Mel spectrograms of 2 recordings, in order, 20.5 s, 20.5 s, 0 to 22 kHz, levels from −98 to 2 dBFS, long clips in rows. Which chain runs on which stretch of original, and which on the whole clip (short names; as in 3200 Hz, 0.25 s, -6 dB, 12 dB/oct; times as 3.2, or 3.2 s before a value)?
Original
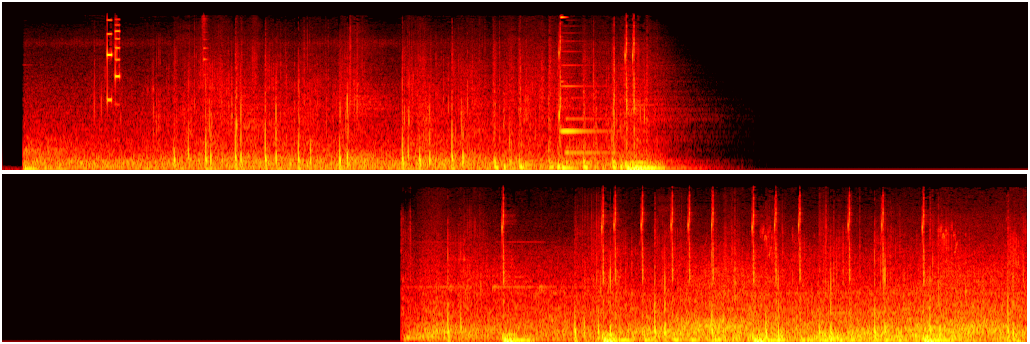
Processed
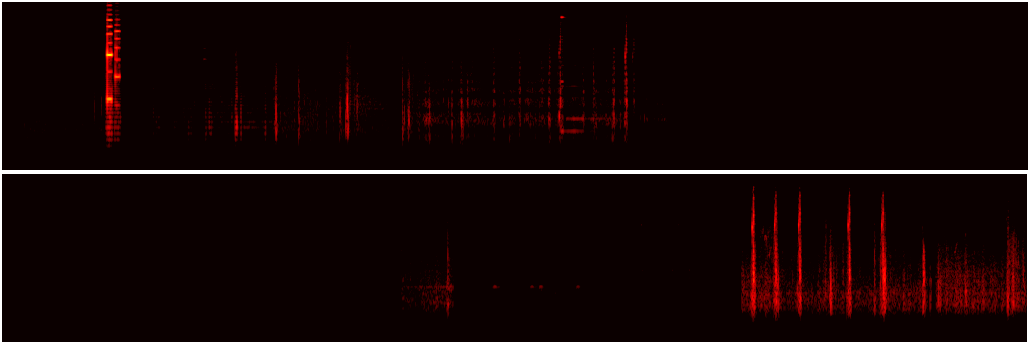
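1.01–2.7 half-wave gain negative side -3 dB + robotiser 146 Hz + mismatched tape noise reduction decoder only
4.17–6.66 comb 1.6 ms, depth 83% + compressor 10:1, threshold -25 dBFS
14.77–17.65 spectral contrast raised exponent 2.9 + echo 0.371 s -3.5 dB
19.36–19.85 steep low-pass 3600 Hz + core saturation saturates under 84 Hz
whole clip: steep high-pass 890 Hz 48 dB/oct; upward expander 2.5:1, over -45 dBFS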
